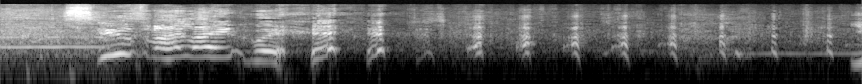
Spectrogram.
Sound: Kamala laughs; audience laughs and cheers; laughs

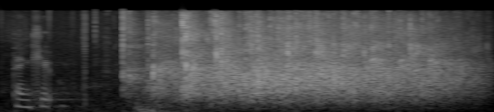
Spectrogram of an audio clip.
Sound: applause

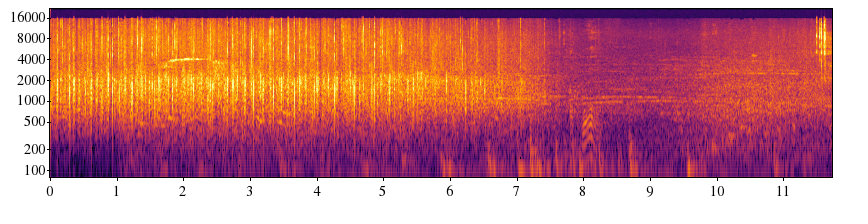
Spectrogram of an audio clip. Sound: laughter

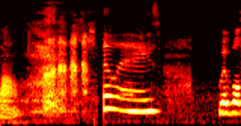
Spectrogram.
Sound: disgusting weird laugh

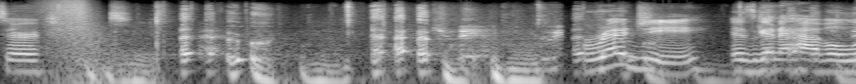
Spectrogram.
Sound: beatboxing

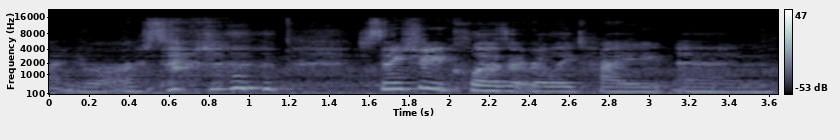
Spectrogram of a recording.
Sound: laughs

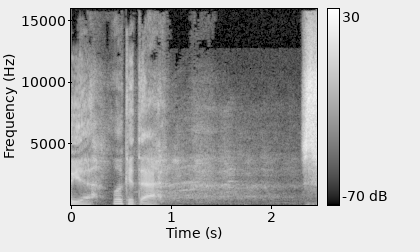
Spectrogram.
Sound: laughter

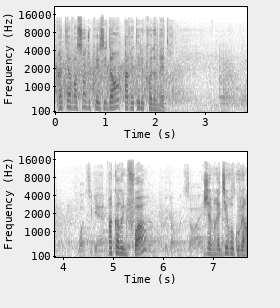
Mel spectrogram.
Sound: applause

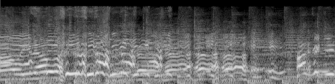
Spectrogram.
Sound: everyone laughing

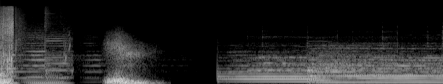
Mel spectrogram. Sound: screen whooshes

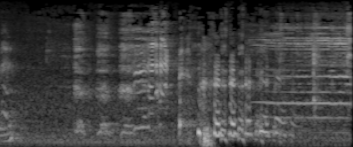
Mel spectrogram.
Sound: kid growls; baby laughs; family laughs; baby gurgles

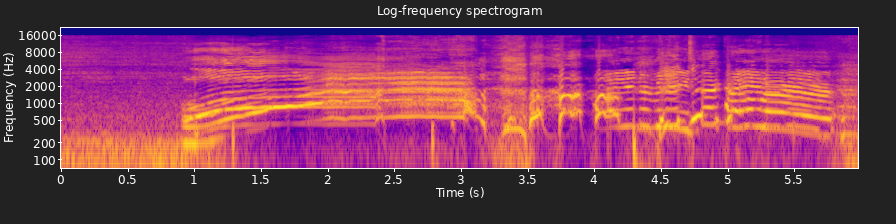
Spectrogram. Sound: screaming

